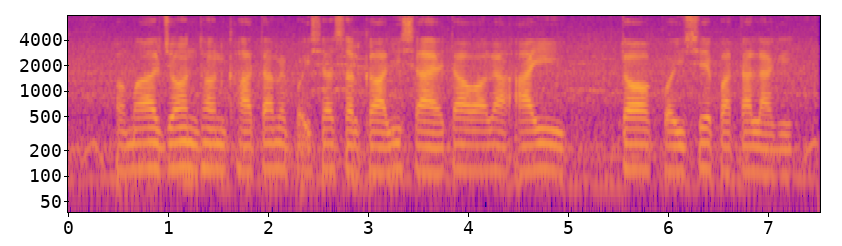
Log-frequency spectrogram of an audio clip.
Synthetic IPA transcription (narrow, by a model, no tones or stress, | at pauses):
həmaːld͡ʒɔːnd̪ʱənkʰaːt̪amẽpə̰ɪsasəlkaːlisaːɦt̪awaːlaʔaːi | t̪ɔpəɪsepət̪alaːɡeː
